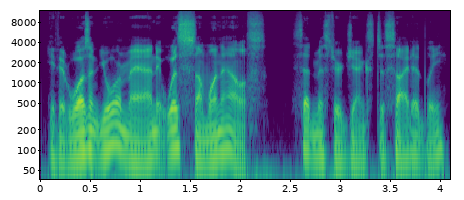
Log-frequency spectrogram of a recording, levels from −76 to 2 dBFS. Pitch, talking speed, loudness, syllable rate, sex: 85 Hz, 205 wpm, -18 LUFS, 5.1 syllables/s, male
